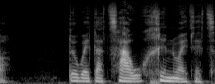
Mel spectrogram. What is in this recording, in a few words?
"tawch", Welsh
